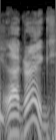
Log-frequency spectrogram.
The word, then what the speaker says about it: Greg: Greg. Yeah. – Greg. – Greg, okay. – Yeah, G-R-E-G. – G-R-E-G.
